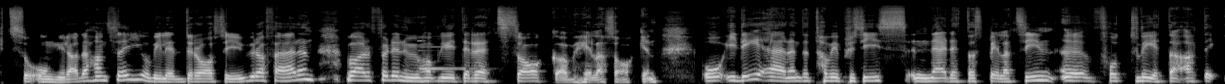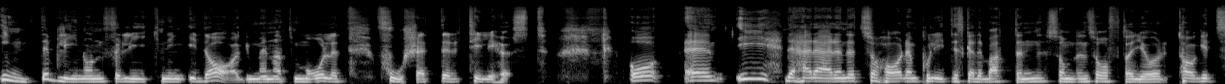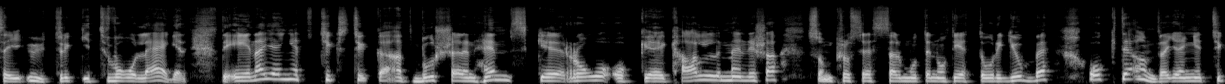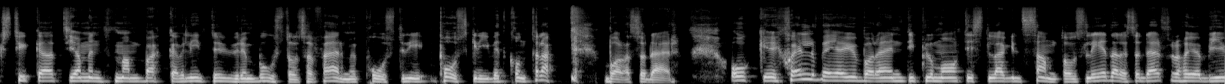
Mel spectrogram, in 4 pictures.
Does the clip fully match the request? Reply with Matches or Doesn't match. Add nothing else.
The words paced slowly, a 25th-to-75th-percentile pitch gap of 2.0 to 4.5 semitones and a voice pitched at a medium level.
Doesn't match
